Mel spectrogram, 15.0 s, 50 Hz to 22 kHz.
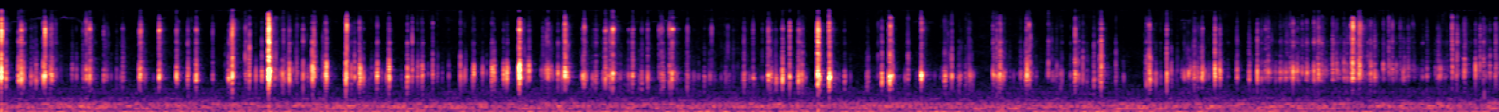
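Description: A hollow, translucent green plastic puzzle ball, palm-sized, is held in the hands and tapped and scratched with fingernails. It makes a steady stream of quick, dry, bright plastic clicks and ticks, centred around 1.9 kHz, that die away almost instantly. Soft scratching fills the gaps, over a low constant hum.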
